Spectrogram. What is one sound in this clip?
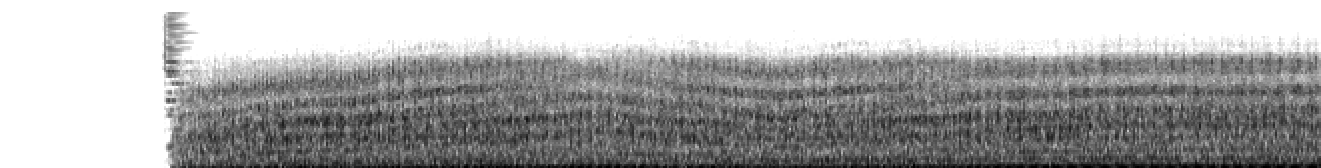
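A tractor engine hums steadily as it pulls a trailer.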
